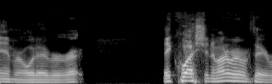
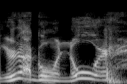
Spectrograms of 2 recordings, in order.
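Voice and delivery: slow, higher gravel-free wrestler growl imitation; Macho Man Savage impression; 7 semitones higher than usual. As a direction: ham up a wrestler's promo line. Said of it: "Randy Macho Man Savage".

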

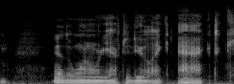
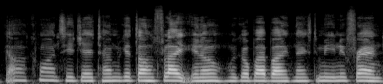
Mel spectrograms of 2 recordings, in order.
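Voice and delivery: put-on high, sing-song baby talk to the kid; mock cheery dad; 10 semitones higher, 6 dB louder than usual. Dad retelling hurrying his son away, in high baby talk. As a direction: coax the toddler along sweetly. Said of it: "And I was like".

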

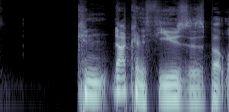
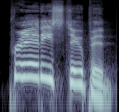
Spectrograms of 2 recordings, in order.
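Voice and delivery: smirking retort. Retold or imitated. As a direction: toss it out high with a cheeky smirk. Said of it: "Sokka says with a smirk".

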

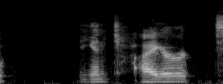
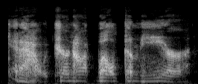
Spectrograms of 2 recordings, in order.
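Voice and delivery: whispered hiss; 3 semitones higher, 5 dB louder than usual. Acted. Theatrical banishing of listeners.

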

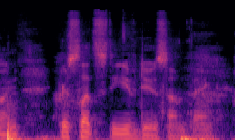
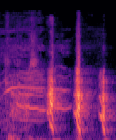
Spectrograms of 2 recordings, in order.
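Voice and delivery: laughing squeal; 4 dB louder than usual. Real, not acted. Shock at already placed piece.

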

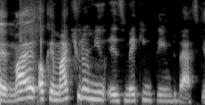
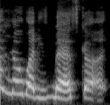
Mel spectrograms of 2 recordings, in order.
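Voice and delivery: higher put-on dog voice; voicing the dog; 6 semitones higher than usual. Dog objecting to hosts, higher mock protest. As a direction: speak up for the dog, pitched high. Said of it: "She said".

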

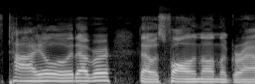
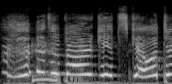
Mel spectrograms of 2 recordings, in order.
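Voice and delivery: laughing high-pitched squeal; 3 dB louder than usual. Real, not acted.

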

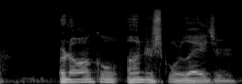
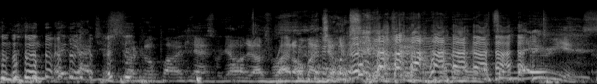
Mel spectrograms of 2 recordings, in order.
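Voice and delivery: laughing; 11 semitones higher, 5 dB louder, slower than usual. Real, not acted. Laughing hard at a joke.

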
